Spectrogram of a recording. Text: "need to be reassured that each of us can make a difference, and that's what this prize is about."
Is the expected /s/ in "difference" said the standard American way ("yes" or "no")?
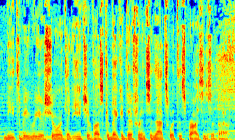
yes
